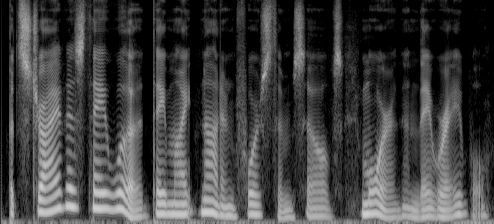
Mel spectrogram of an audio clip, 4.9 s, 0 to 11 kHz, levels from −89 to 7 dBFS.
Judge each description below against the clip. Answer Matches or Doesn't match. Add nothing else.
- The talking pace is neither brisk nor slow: Matches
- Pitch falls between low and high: Matches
